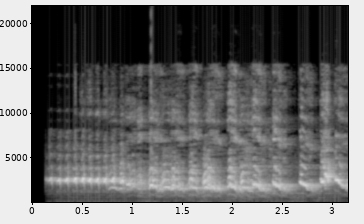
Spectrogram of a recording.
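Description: A White-crested laughingthrush pours out a loud, fast, jumbled chatter of bright whistled notes and rattles, unbroken for three seconds.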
